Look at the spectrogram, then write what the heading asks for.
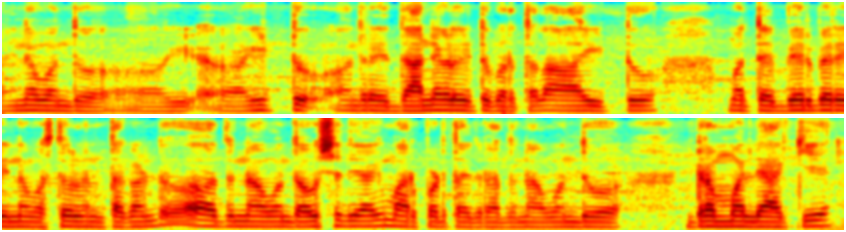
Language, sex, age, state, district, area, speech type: Kannada, male, 18-30, Karnataka, Vijayanagara, rural, spontaneous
